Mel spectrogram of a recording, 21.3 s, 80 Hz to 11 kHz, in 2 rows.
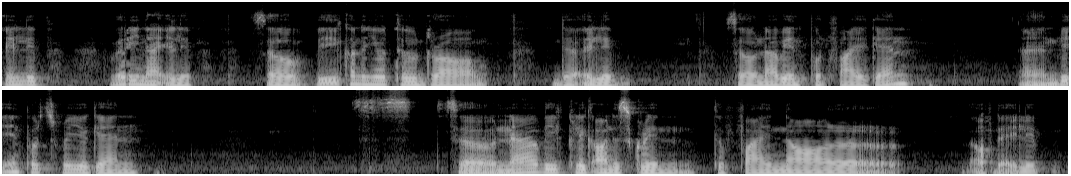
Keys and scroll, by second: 9.3 5, 13.1 Return, 13.8 3.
